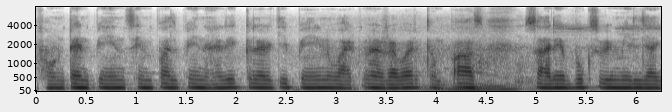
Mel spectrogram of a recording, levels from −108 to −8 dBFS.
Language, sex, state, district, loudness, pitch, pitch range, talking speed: Hindi, male, Bihar, Purnia, -28 LUFS, 135 Hz, 130-140 Hz, 155 wpm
